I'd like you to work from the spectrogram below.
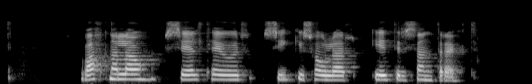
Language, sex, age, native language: Icelandic, female, 40-49, Icelandic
